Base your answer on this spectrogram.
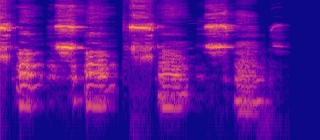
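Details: Brief donkey bray: a few alternating shrill and rasping notes, high squeal then deep honk, fading out into silence after about three and a half seconds.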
